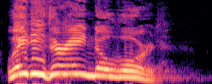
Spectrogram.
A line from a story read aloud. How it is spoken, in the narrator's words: he would get so angry at her proclamations that he would shout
